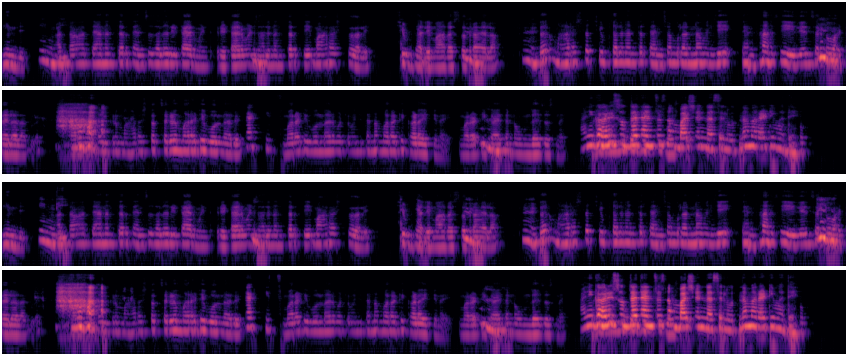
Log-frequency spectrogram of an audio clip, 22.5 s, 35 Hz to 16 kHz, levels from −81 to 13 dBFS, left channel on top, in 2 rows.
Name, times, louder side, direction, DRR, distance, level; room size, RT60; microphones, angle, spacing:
voice 1, 0.0-0.3 0.7-4.9 5.3-6.6 7.2-11.8 12.2-14.5 15.0-18.8 19.1-20.5, equal, 5° left, 0.3 m, -37 dB
voice 2, 0.5-0.9 3.3-3.5 5.6-5.7 6.2-6.4 6.9-7.2 10.9-11.1 12.0-12.6 14.5-14.6 17.7-18.0 19.0-21.9, right 5 dB, 80° right, 0.5 m, -25 dB
2.7 x 2.3 x 2.6 m
head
